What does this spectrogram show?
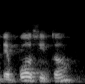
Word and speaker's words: Depósito: Ok, vamos a tener aquí de que nos vamos a colocar aquí el depósito. Depósito, lleva acento en la O, ¿verdad? Depósito.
